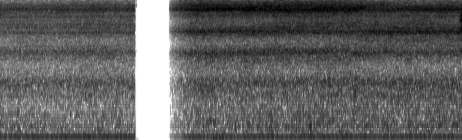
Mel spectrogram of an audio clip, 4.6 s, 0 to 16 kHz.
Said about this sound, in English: So now it has definitely come to a head of steam, and we will let it vent for 10 minutes.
